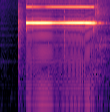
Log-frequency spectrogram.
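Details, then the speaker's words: Continuity tester checking house wiring in a sub-distribution board (SDB) gives one steady high-pitched buzz lasting about a second and a half; the wire run is continuous. "এখন colouring, যেহেতু কারেন্টটা আমার check করতে হইব। এই যে শব্দ হয়েছে।"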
